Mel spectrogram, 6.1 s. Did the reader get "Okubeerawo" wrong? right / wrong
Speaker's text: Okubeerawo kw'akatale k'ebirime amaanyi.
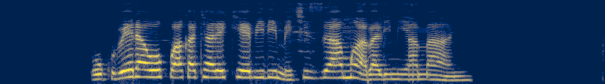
right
